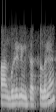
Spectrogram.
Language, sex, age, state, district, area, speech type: Tamil, male, 18-30, Tamil Nadu, Pudukkottai, rural, conversation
